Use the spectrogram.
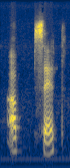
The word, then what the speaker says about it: upset: on the second syllable more stress on the second syllable upset make the first one shorter okay upset that's it upset yeah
